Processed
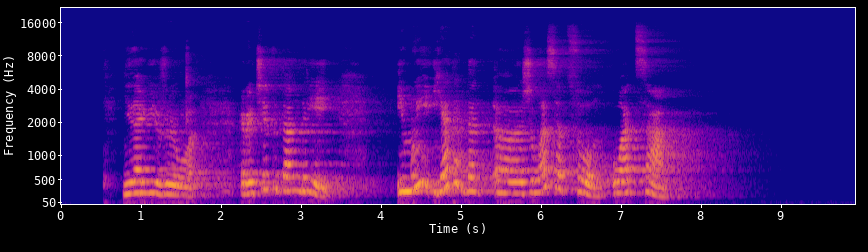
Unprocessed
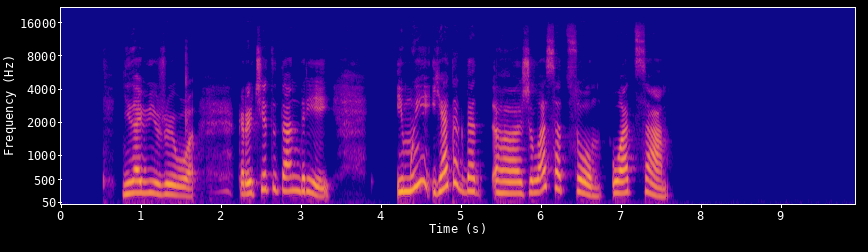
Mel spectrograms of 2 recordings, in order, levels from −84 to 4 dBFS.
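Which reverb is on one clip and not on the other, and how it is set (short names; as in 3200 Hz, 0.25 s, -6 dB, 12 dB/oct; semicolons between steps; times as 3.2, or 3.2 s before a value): two-slope reverb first 0.21 s, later 1.8 s, from -18 dB, DRR -9 dB; gain -11.5 dB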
